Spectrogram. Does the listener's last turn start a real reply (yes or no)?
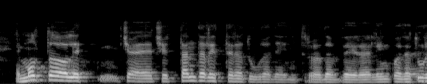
no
